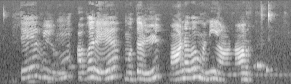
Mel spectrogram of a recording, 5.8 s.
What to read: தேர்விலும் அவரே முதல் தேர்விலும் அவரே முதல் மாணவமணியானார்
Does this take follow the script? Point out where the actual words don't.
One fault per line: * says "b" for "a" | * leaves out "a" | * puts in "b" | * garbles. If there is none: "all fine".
* leaves out "தேர்விலும் அவரே முதல்"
